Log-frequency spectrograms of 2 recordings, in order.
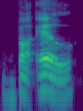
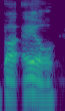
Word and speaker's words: Baal: So the Semitic noun Baal, which in Hebrew is Ba'el, sometimes it's pronounced Baal, but a lot of times it's pronounced Ba'el, meant the owner or the Lord, okay?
